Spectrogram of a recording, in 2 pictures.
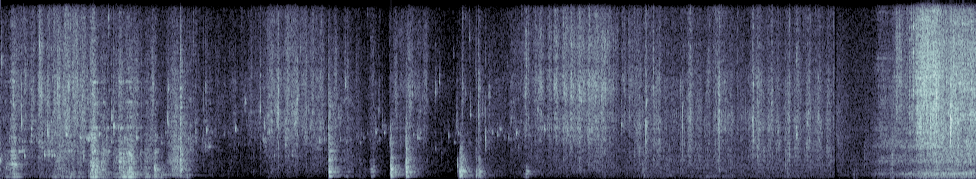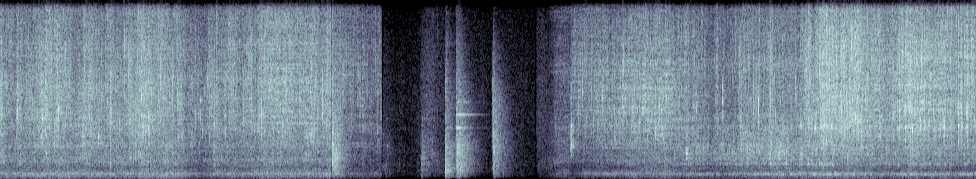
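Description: A brush scrubbing and splashing a part in a parts-washer tray, irregular and stop-start. Then a kitchen tap runs steadily into a stainless steel sink, water pouring over a part held in the hands under the stream. The flow is broken off for a few seconds about two-thirds through.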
